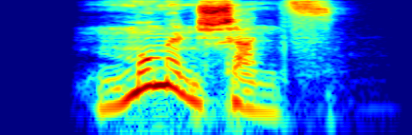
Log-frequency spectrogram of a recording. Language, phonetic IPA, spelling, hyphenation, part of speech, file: German, [ˈmʊmənˌʃant͡s], Mummenschanz, Mum‧men‧schanz, noun, De-Mummenschanz.ogg
- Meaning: masquerade, mummery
